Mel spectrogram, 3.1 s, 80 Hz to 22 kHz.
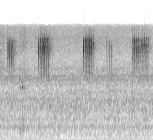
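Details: Long-billed crombecs give dry, high rattling alarm bursts about once a second at a pride of lions by a termite mound, on an afternoon drive at Djuma Game Reserve on 2 June 2015, over a steady low engine hum.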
